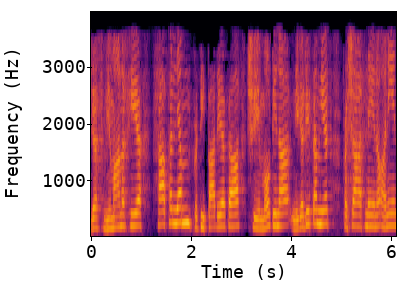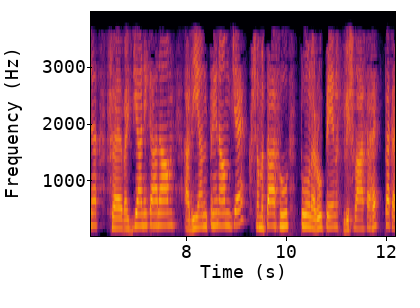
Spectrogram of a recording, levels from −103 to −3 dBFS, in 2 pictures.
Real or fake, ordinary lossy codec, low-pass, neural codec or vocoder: fake; MP3, 24 kbps; 3.6 kHz; codec, 16 kHz, 0.5 kbps, X-Codec, WavLM features, trained on Multilingual LibriSpeech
